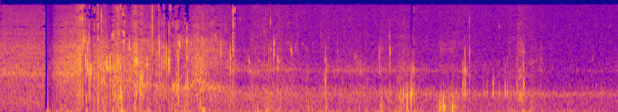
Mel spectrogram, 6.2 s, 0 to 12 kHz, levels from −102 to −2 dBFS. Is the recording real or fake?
real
